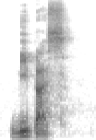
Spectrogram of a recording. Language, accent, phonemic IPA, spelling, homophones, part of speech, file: French, France, /bi.pas/, bipasse, bipasses / bipassent, verb, LL-Q150 (fra)-bipasse.wav
- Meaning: first-person singular imperfect subjunctive of biper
